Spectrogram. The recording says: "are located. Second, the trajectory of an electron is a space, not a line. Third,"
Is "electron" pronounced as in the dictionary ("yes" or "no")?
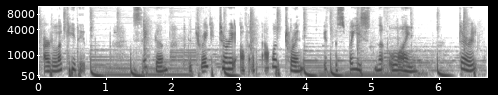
no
